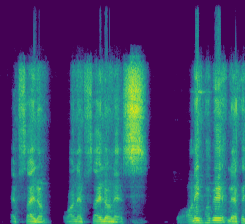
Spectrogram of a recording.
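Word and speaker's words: epsilon: one belongs to এস one member of member of এস ওয়ান এসাইলন এটা Greek বর্ণমালা এটা actually এটার উচ্চারণটা এসাইলন ওয়ান এসাইলন এস অনেকভাবে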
